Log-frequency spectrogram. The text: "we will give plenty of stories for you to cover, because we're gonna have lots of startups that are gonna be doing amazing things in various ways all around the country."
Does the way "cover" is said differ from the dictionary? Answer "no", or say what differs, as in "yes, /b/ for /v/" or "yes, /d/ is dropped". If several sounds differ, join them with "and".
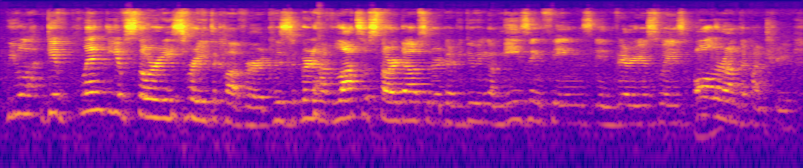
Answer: no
